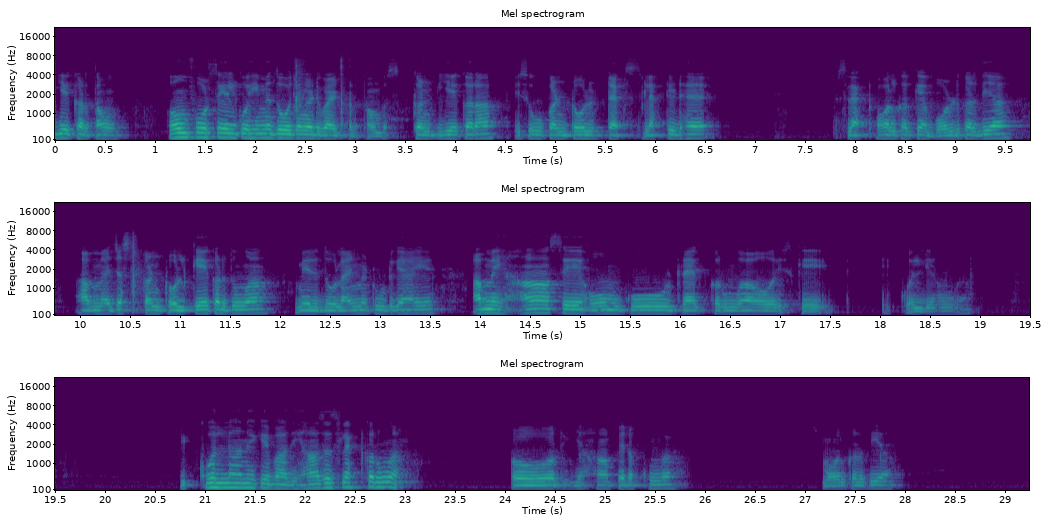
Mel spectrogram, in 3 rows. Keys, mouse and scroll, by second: 1.1 click, 2.9 Return, 5.9 ctrl+a, 7.7 click, 11.0 ctrl+k, 14.1 scroll up 1, 15.2 click, 19.3-19.8 scroll down 1, 21.5 click, 22.6 scroll down 1, 23.9 click, 27.6 scroll up 1.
